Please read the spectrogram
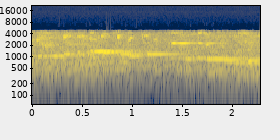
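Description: Glass harp: a melody played on water-tuned wine glasses by rubbing their rims with the fingertips. Sustained ringing tones overlap and step from pitch to pitch.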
